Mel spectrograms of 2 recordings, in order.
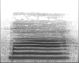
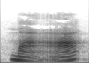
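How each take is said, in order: First: The pitch stays high and level. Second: The pitch dips low and then rises.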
